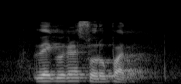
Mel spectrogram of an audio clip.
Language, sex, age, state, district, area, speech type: Marathi, male, 18-30, Maharashtra, Ahmednagar, rural, spontaneous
